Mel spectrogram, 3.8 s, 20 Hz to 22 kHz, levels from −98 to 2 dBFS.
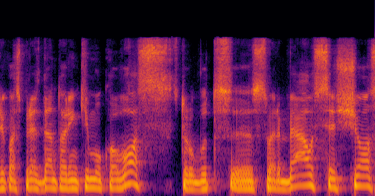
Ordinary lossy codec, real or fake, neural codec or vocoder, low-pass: AAC, 64 kbps; real; none; 10.8 kHz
